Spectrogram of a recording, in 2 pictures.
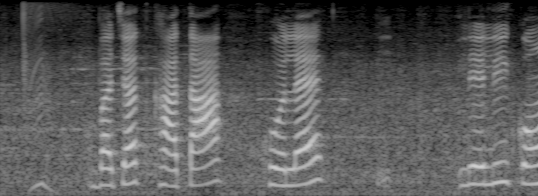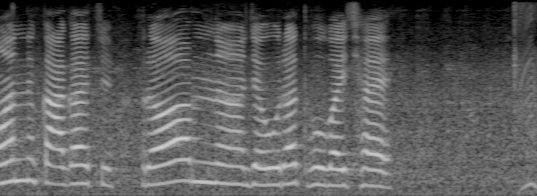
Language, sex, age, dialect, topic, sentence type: Maithili, female, 18-24, Angika, banking, statement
